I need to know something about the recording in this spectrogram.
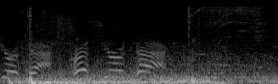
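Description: Laser blasters fire in quick, zapping bursts.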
